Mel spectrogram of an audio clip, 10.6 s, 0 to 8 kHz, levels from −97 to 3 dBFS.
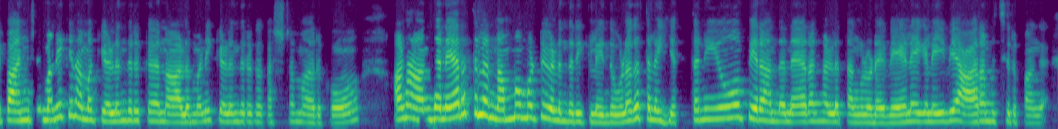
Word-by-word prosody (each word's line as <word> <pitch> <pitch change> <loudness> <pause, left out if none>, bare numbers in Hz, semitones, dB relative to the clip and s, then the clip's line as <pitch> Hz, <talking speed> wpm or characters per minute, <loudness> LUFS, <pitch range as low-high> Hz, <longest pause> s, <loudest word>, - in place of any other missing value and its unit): இப்ப 225 - -3
5 230 +1 -2
மணிக்கு 290 +7 -1
நமக்கு 235 -3 -2
எழுந்திருக்க, 210 +1 -1
4 180 0 +2
மணிக்கு 220 +3 -4
எழுந்திருக்க 190 -1 -3
கஷ்டமா 185 +1 -9
இருக்கும். 170 +3 -2 0.5
ஆனா 275 +3 +2
அந்த 250 +2 +2
நேரத்துல 345 +5 +5
நம்ம 260 +5 +2
மட்டும் 280 -2 +1
எழுந்திரிக்கல 195 -4 -1
இந்த 180 - -2
உலகத்துல 250 +4 +1 0.2
எத்தனையோ 240 +8 -2 0.2
பேரு 250 -4 +4
அந்த 200 -1 -2
நேரங்கள்ல 195 0 -1
தங்களுடைய 175 -1 0
வேலைகளையே 195 +3 +1
ஆரம்பிச்சிருப்பாங்க. 190 -3 -5
205 Hz, 140 wpm, -18 LUFS, 185-235 Hz, 0.5 s, நேரத்துல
